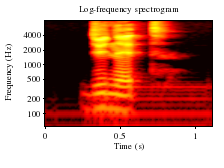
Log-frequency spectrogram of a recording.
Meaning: poop deck
- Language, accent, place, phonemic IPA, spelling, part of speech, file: French, France, Lyon, /dy.nɛt/, dunette, noun, LL-Q150 (fra)-dunette.wav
